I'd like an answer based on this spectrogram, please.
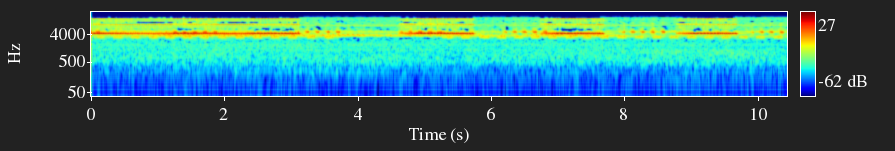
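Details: Insect sounds in nature: loud shrill trilling bursts of one to three seconds alternate with rapid soft chirp series, the pattern repeating several times over ten seconds.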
